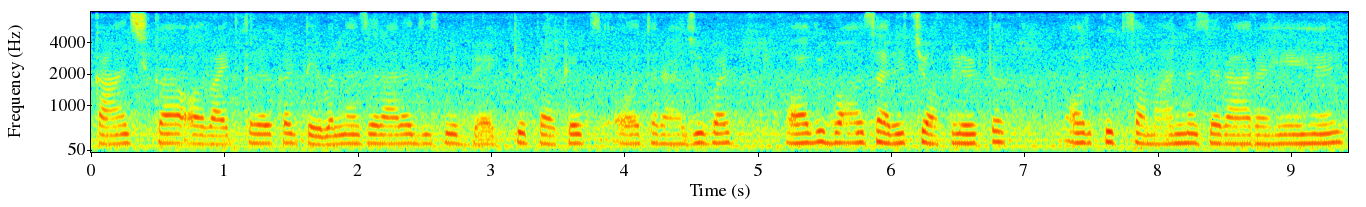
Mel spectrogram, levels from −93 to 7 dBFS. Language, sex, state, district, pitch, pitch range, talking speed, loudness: Hindi, female, Chhattisgarh, Raipur, 195 Hz, 185-205 Hz, 190 wpm, -15 LUFS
